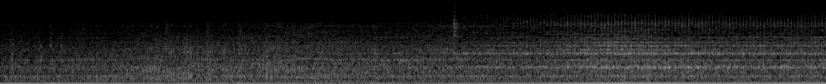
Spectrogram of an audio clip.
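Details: Fiat Coupe 2.0 16v at steady idle with a repeating stumble about three to four times a second in the low thrum; misfire, one cylinder seeming to miss.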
